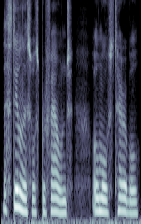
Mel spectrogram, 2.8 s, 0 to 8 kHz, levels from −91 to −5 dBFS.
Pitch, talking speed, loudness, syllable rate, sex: 175 Hz, 125 wpm, -18 LUFS, 4.7 syllables/s, female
